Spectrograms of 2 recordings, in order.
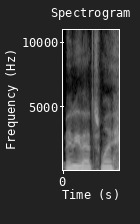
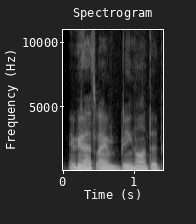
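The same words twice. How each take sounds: First: Said in the usual way. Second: Laughing through the words; amused at his own joke. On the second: Real, not acted. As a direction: let a laugh break into it.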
